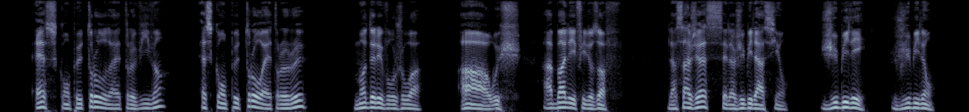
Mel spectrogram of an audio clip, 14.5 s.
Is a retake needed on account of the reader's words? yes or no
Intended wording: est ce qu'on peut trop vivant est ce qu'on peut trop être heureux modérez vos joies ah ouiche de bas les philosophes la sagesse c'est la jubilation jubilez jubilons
yes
